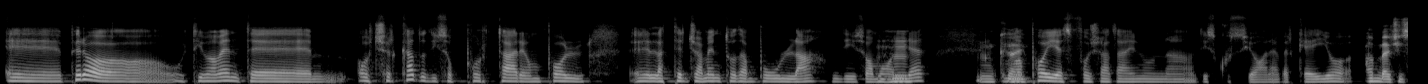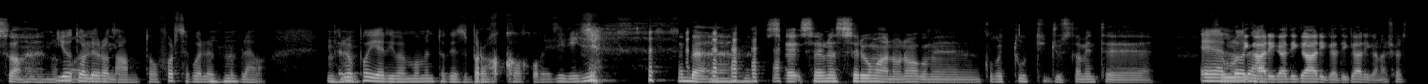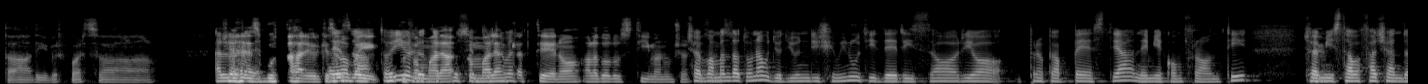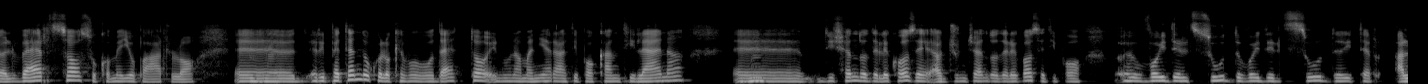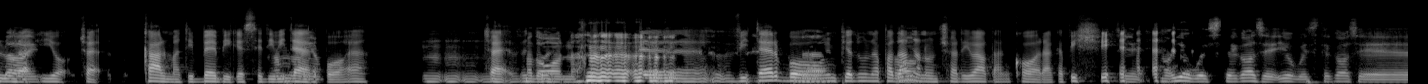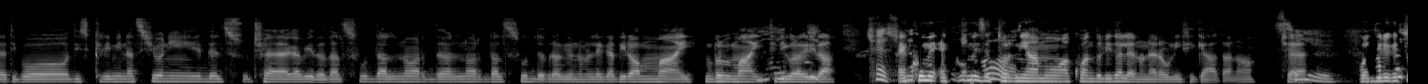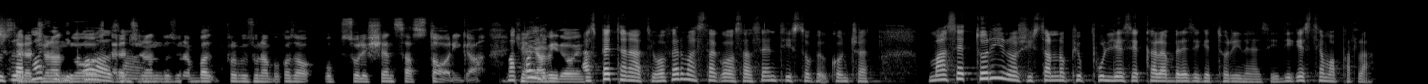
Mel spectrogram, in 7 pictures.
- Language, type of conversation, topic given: Italian, unstructured, Come gestisci un disaccordo con un amico stretto?
- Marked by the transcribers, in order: drawn out: "Ehm, però, ultimamente"; tapping; other background noise; laughing while speaking: "sbrocco, come si dice"; chuckle; "cioè" said as "ceh"; laughing while speaking: "sbottare"; "Cioè" said as "ceh"; put-on voice: "Uhm, voi del sud voi del sud, i terr"; "Cioè" said as "ceh"; "Cioè" said as "ceh"; unintelligible speech; chuckle; chuckle; "cioè" said as "ceh"; "Cioè" said as "ceh"; "Cioè" said as "ceh"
